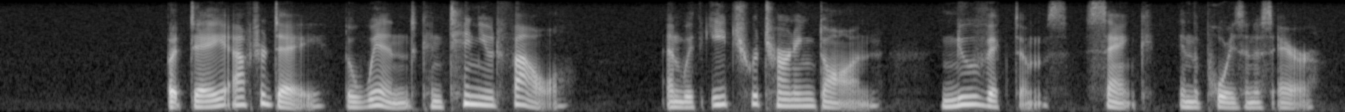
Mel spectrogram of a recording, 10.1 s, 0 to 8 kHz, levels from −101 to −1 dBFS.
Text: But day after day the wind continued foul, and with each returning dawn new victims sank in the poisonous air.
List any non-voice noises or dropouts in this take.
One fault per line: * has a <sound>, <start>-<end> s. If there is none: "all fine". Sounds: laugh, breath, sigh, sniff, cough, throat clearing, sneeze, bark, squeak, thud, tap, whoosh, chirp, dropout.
all fine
